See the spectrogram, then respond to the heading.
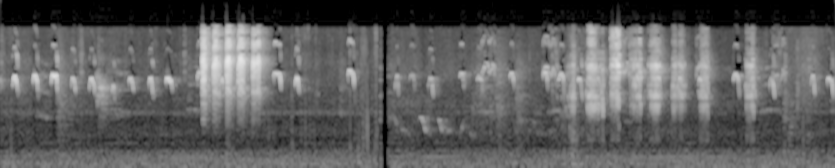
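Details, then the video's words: Cheerful pet budgies giving rapid runs of short bright chirps, about three a second, broken by two louder dense bursts of chattering squawks and a brief quieter gap in the middle. "Happy Budgies Making Sounds || Happy Budgie Sounds"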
